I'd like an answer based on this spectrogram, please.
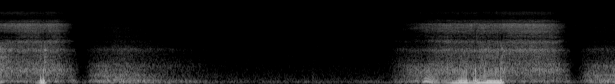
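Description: Deep, rumbling snores on each breath in, separated by a quiet pause of a couple of seconds.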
